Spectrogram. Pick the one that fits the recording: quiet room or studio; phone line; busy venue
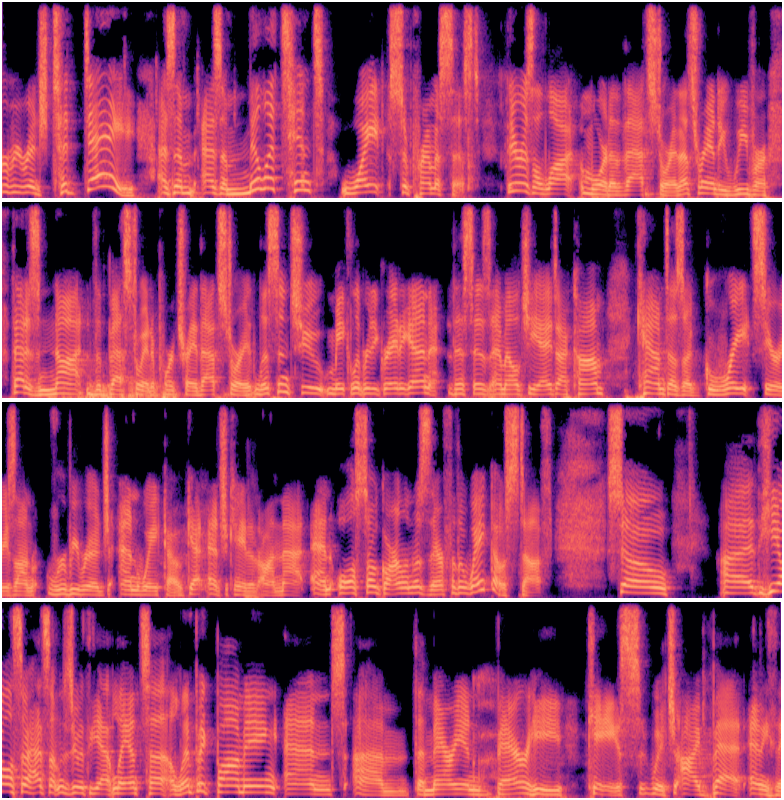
quiet room or studio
